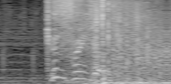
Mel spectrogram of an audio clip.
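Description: Confringo spell blast in Hogwarts Legacy, a sudden loud booming burst with a rolling crackling tail, mixed with a shouted voice.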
